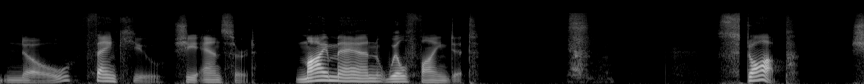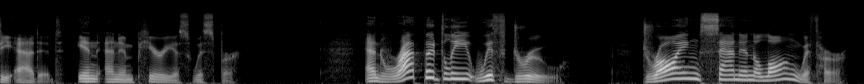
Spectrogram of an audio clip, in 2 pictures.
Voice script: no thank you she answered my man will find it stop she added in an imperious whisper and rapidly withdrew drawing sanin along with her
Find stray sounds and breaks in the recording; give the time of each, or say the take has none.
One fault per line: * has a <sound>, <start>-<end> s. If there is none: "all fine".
* has a sniff, 5.7-6.2 s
